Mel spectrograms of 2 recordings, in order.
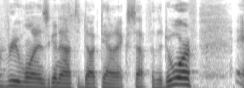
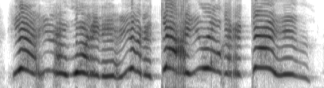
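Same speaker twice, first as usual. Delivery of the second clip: very high, very loud, shrill screaming monster voice; 9 dB louder than usual. Game master voicing an attacking kobold, screaming kobold voice. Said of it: "Kobold just screamed out".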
